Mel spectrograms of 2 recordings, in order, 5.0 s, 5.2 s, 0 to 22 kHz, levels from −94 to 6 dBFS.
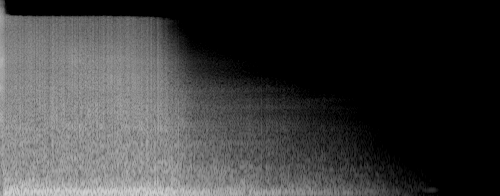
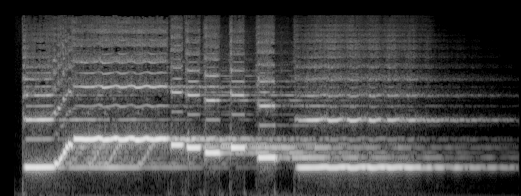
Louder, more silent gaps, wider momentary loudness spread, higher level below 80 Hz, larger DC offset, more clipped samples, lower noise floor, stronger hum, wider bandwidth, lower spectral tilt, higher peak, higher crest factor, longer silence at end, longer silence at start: second, -16 LUFS vs -10 LUFS; neither; first, 20 LU vs 11 LU; first, -24 dBFS vs -70 dBFS; neither; neither; first, -79 dBFS vs -37 dBFS; neither; first, 19.5 kHz vs 15.5 kHz; first, -3.5 dB/octave vs 3 dB/octave; about the same, 0 dBFS vs -2 dBFS; first, 18 dB vs 10 dB; first, 1.85 s vs 0.25 s; second, 0 s vs 0.25 s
